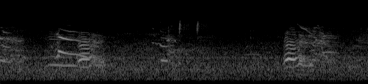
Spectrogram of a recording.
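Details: Many geese flying around overhead on a snowy day, giving two loud bursts of nasal, slurred honks about two seconds apart with fainter calls between, over a steady outdoor hiss.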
